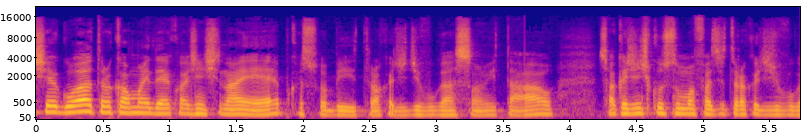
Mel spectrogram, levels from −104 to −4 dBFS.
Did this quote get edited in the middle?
no; 0 cuts

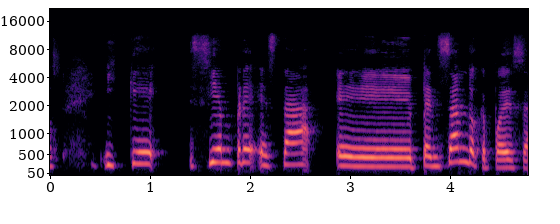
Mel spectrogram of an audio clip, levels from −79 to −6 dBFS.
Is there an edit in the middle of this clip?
no; 0 cuts

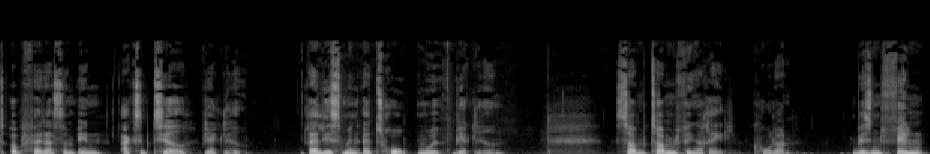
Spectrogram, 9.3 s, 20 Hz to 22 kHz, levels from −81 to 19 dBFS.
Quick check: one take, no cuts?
yes; 0 cuts

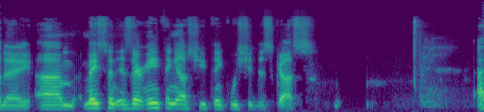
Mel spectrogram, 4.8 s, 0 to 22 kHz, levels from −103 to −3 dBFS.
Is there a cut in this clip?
no; 0 cuts

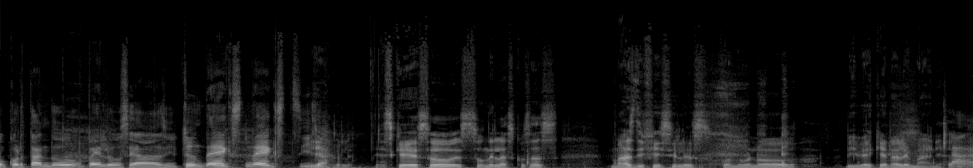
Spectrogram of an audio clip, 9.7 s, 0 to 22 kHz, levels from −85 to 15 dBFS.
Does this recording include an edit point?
no; 0 cuts

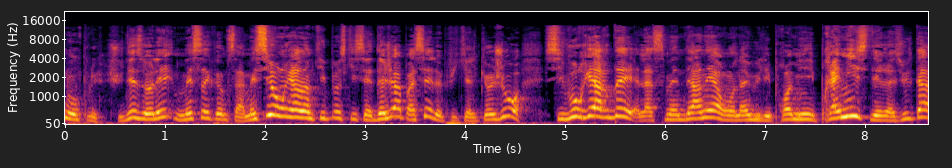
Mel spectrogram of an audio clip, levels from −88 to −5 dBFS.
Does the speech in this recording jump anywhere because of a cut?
no; 0 cuts

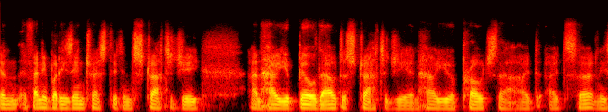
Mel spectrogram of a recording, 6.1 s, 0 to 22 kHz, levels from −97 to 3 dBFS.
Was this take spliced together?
no; 0 cuts

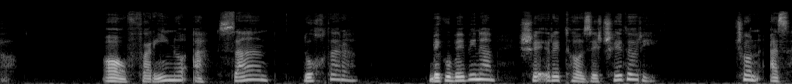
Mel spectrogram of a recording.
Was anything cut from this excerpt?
no; 0 cuts

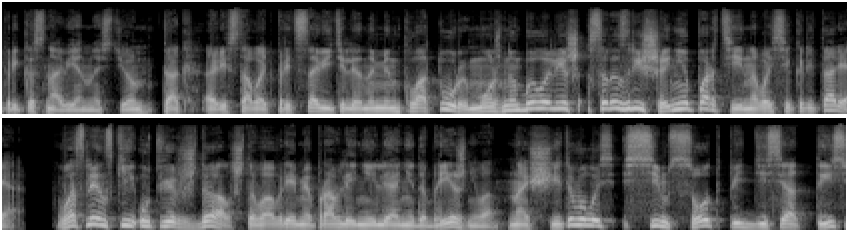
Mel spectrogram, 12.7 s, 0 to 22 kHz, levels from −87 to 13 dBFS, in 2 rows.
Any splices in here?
no; 0 cuts

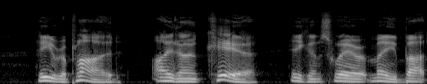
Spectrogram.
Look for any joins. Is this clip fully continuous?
yes; 0 cuts

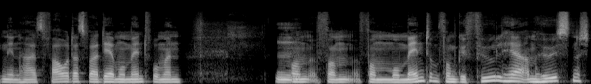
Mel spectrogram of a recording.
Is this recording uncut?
yes; 0 cuts

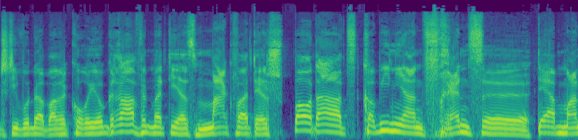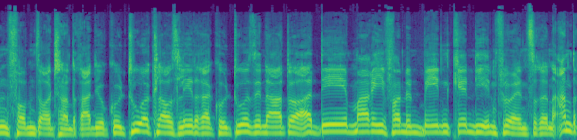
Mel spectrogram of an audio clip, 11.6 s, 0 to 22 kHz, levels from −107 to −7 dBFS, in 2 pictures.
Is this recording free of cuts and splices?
yes; 0 cuts

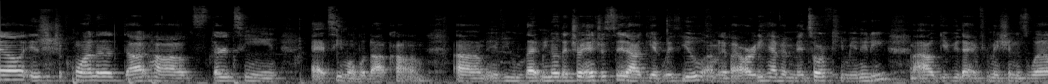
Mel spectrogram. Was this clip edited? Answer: yes; 3 cuts; at 6.6 s, 8.3 s, 9.1 s

